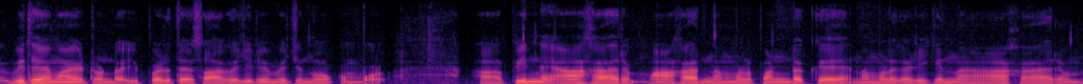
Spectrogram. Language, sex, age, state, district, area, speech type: Malayalam, male, 60+, Kerala, Pathanamthitta, rural, spontaneous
